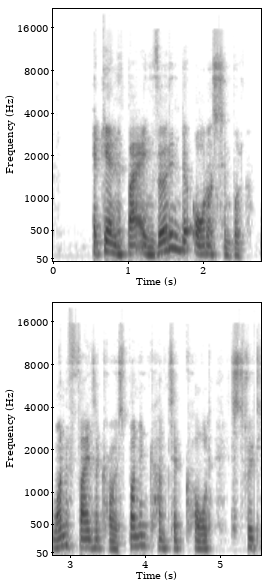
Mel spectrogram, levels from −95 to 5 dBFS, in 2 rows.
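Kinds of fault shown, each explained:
No kinds of fault are heard in this speech clip.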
